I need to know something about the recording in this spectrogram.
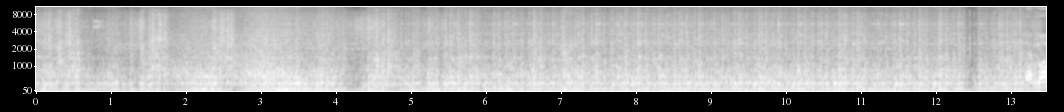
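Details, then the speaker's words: Chevy 350 V8 in a Rambler, heard at idle after a car-show drive: a rough idle with a dull, muffled puffing chuff on each firing pulse. Owner is fairly sure the exhaust manifold gasket is blown and the leak is low down, not felt by hand. "I noticed it's starting to make that little muffly sound that old Chevy motors start making after a little while when they blow out the uh exhaust manifold gasket, which I'm pretty sure this has done."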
